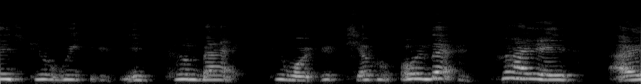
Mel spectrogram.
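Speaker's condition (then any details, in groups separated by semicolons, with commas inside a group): Cerebral palsy, myasthenia gravis; no hand function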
